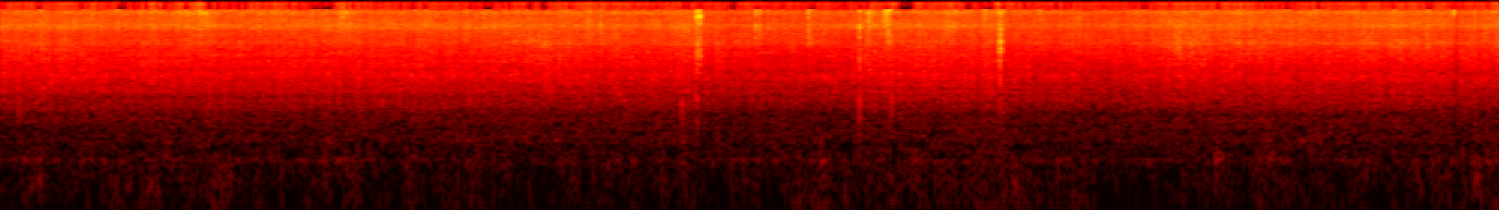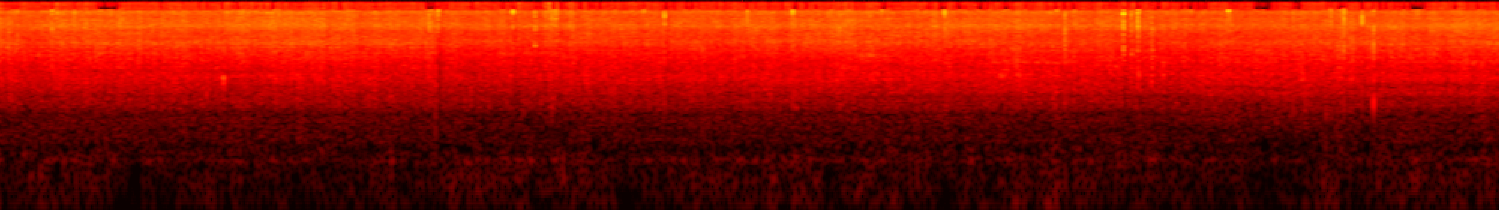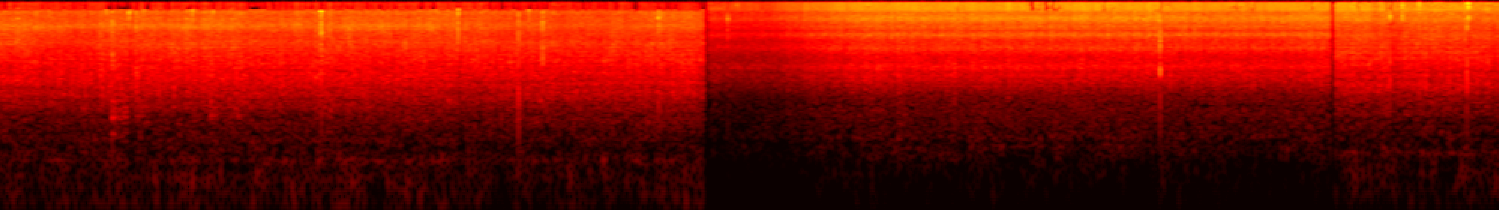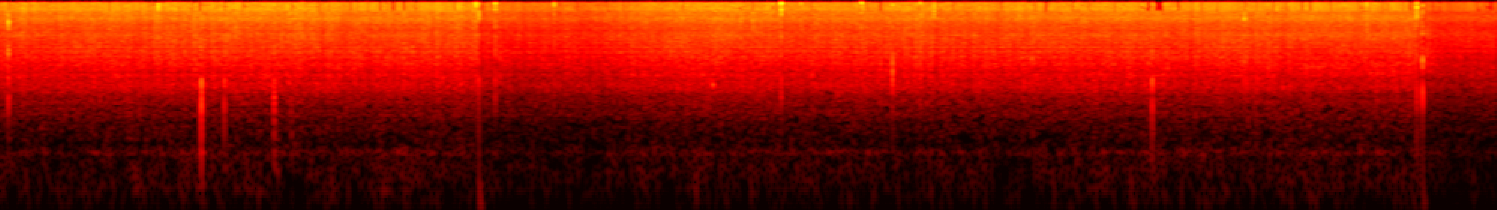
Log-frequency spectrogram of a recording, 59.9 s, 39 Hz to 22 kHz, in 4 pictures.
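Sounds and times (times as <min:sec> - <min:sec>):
campfire crackling pops: 0:04.8 - 0:10.7, 0:13.5 - 0:37.4, 0:43.3 - 0:59.4.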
